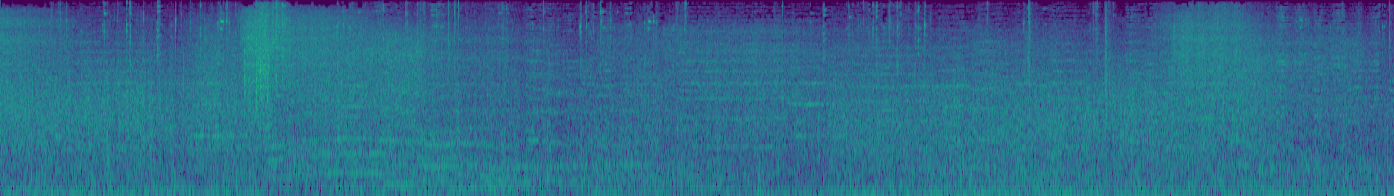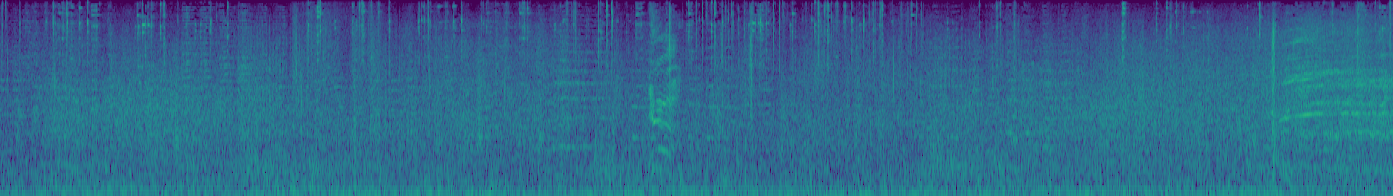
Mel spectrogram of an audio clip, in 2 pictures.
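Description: Strong wind blows and roars steadily.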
